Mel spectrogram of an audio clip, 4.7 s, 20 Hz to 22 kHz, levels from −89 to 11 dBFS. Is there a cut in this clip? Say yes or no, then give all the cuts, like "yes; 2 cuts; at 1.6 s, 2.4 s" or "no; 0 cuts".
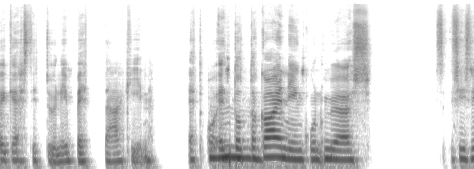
yes; 2 cuts; at 2.3 s, 3.2 s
